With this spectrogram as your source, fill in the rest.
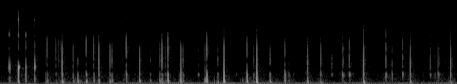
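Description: Fingernails tap and scratch quickly on a dark brown, book-sized leather journal cover with a strap closure. About thirty short, dry clicks come in a rapid, uneven run, each with a soft low thump and a faint scratchy edge. They die away almost instantly over a quiet background.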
